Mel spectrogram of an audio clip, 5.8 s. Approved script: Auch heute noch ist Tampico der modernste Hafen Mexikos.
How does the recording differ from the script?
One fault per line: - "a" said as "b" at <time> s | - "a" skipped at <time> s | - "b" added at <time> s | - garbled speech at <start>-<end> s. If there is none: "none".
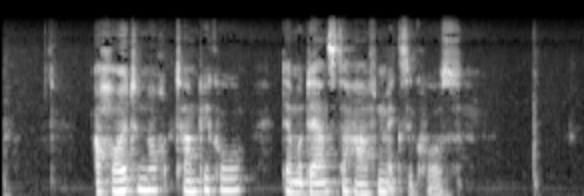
- "ist" skipped at 1.7 s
